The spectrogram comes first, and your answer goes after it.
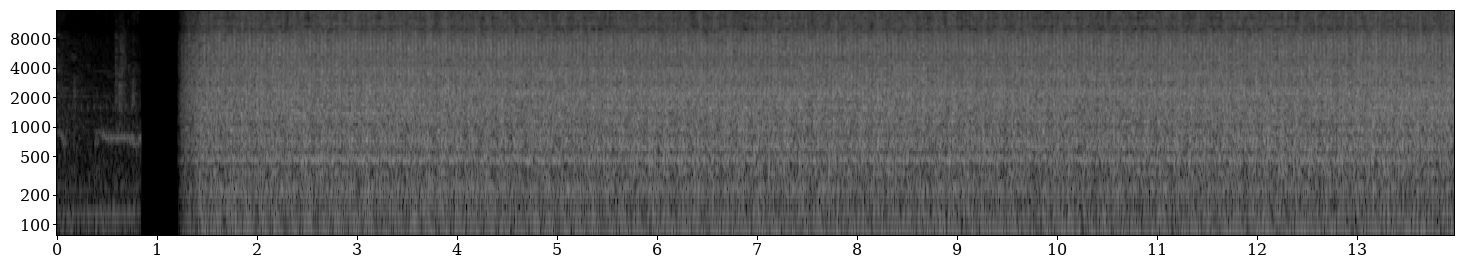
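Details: Mercedes C200 petrol engine idling unevenly with a lumpy, stumbling beat, as if running on two or three cylinders. It also backfires and loses power when pulling off. Coil packs and all four plugs tested as firing, cause unknown.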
